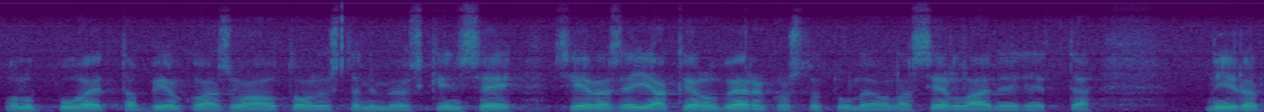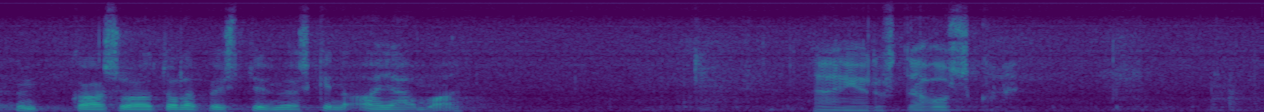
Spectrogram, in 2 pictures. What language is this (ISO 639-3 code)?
fin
